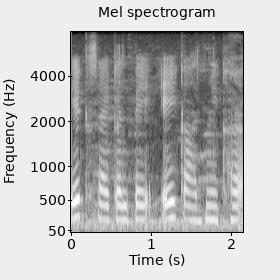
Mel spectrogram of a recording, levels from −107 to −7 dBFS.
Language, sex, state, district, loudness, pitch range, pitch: Hindi, female, Bihar, Madhepura, -17 LUFS, 205-220 Hz, 210 Hz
